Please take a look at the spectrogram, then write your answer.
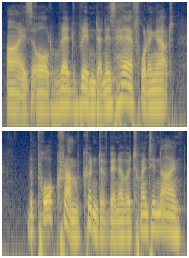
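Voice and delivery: plain reading voice

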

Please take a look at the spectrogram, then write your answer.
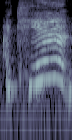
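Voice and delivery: high-pitched anxious refusal; protesting boy. A narrator's reading. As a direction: protest to your tempter. Paul resists the pigtail.

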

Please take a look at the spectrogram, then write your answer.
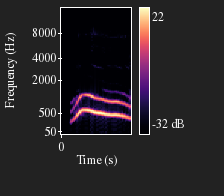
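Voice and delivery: long, high, loud "woo"; real celebratory holler; excited whoop. Real, not acted. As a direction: let out a big sustained whoop. Cheering viewer at end of session.

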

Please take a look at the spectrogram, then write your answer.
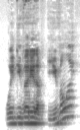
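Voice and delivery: "we divided up evenly" loud and linked, rising on a stressed "evenly"; model for repetition. Shown as a demonstration. Coach leading the second repeat, linked model reading. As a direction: loudly link "we divided up", then stress "evenly". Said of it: "请跟读三遍".

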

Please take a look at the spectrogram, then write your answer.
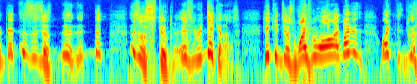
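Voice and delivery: high, sputtering retold rant; worked-up exasperation. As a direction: act out losing patience, stammering and climbing in pitch. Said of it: "I can get pretty worked up".

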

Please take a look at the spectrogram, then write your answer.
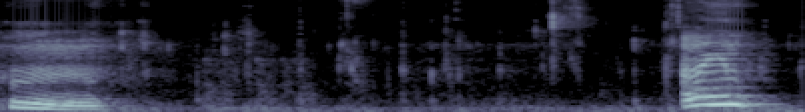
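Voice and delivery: muffled closed-mouth hum; speaking between chews; mouth full, chewing. Real, not acted. Seen 3: bite taken at -9; closed lips shift, looking down, chewing.

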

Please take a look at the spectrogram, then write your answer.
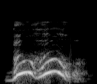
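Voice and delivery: acted owl hoot of alarm; frightened owl hoot. Owl takes one look at the Gruffalo, frightened hoot.

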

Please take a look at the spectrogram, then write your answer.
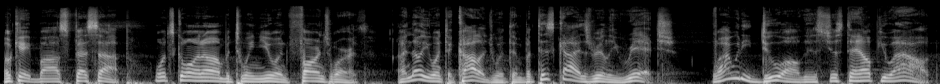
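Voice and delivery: pushy friend. Acted. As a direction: needle the boss for answers. Character voice in read-along.

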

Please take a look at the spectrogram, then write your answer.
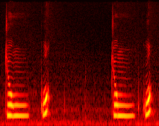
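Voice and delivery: teacher's slow model of "쫑꼬"; demonstrating "쫑꼬". Shown as a demonstration. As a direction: hold "쫑" level, then a short "꼬". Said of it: "이렇게 되겠죠".

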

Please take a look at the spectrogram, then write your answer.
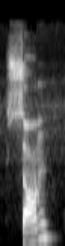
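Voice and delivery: "سوم" ending on m, no s; silent final letters. Shown as a demonstration. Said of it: "حتى الإس لم تنطق".

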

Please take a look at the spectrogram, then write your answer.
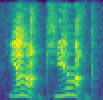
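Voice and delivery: put-on high-pitched toddler disgust; baby crying out. A narrator's reading. Baby Louie reacts to Marley's licking, high crying out. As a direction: squeal it like a disgusted little child. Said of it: "Baby Louie cried".

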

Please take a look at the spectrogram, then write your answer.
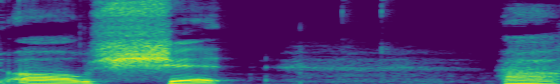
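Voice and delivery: ordinary talk, nothing marked

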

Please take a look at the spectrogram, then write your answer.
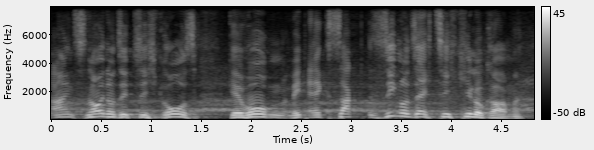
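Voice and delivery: ordinary talk, nothing marked

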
